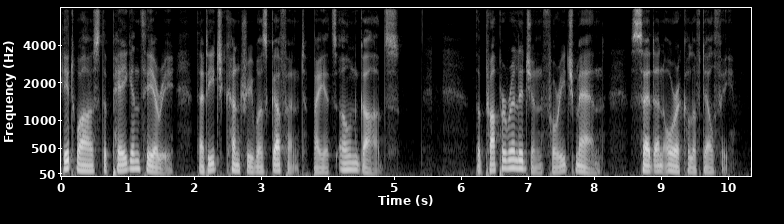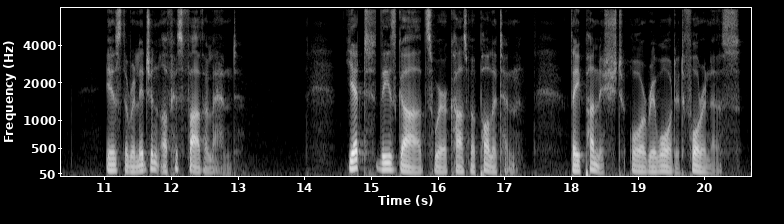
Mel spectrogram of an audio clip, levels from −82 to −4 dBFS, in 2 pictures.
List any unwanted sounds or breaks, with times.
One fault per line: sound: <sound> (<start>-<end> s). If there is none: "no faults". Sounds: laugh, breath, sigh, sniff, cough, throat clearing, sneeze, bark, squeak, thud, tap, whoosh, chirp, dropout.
no faults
